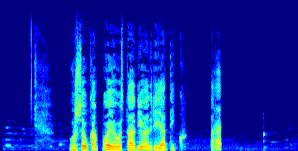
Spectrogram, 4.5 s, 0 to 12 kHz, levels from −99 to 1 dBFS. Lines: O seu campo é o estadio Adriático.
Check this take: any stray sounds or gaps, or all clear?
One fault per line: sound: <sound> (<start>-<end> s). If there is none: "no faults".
sound: dropout (1.5-1.5 s)
sound: laugh (3.2-3.3 s)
